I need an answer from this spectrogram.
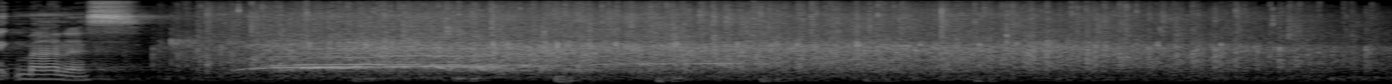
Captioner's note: audience applauding; audience cheering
